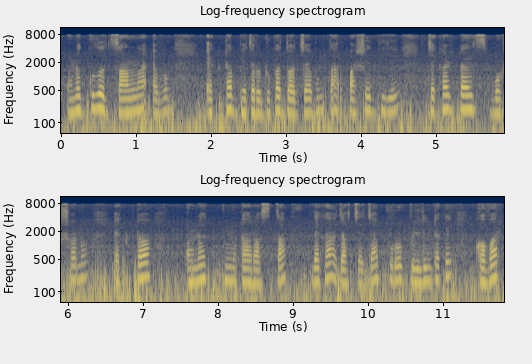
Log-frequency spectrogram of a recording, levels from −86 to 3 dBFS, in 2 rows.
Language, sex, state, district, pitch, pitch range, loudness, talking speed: Bengali, male, Tripura, West Tripura, 165 Hz, 155-180 Hz, -18 LUFS, 130 wpm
